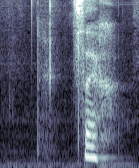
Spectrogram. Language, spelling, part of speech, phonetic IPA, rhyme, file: Czech, cech, noun, [ˈt͡sɛx], -ɛx, Cs-cech.ogg
- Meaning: guild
